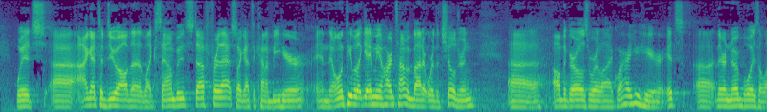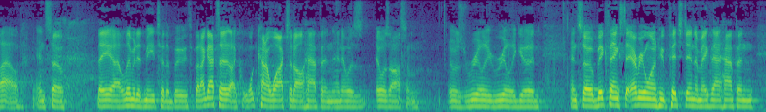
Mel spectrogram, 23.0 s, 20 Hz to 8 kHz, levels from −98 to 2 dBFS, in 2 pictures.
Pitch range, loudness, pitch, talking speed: 115-130 Hz, -17 LUFS, 120 Hz, 255 wpm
